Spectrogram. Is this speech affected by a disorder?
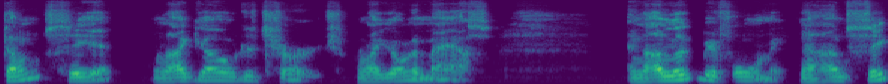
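Yes: vocal cord surgery; voice may sound harsh or grouchier than intended.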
